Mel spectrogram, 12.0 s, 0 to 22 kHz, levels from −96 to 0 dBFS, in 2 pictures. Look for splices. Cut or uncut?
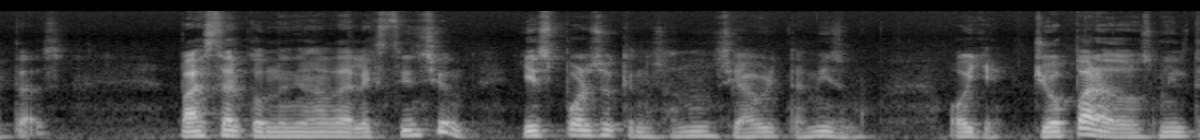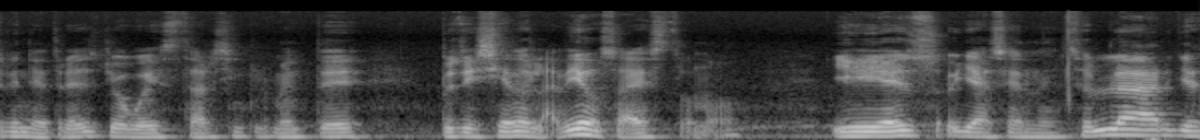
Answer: cut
